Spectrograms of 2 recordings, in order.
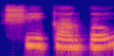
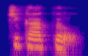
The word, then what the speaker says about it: Chicago: For the standard English, American English, It's pronounced Chicago with sh, but in Hispanic English, it could be ch, Chicago.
